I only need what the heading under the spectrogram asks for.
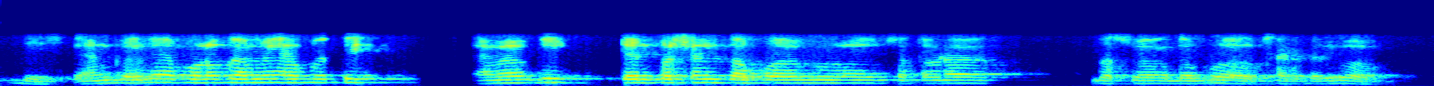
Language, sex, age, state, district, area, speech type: Odia, male, 30-45, Odisha, Khordha, rural, conversation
